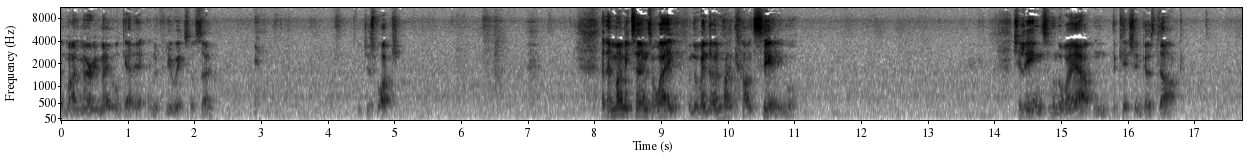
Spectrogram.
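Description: A young man speaks close by, calmly, in short bursts with pauses.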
